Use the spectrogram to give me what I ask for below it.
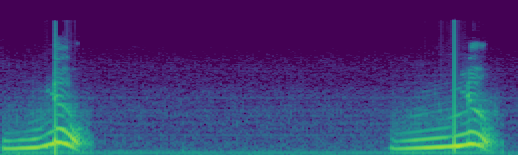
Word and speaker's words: nous: And in French, the word is nous. Nous. And that is spelled N-O-U-S.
